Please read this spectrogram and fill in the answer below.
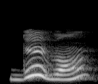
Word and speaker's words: devant: Devant, devant, amama. Devant, amama. فانتبهوا بالنسبة لدevant نكتبوها بالT في آخر الكلمة ولكن لا ننطقها.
